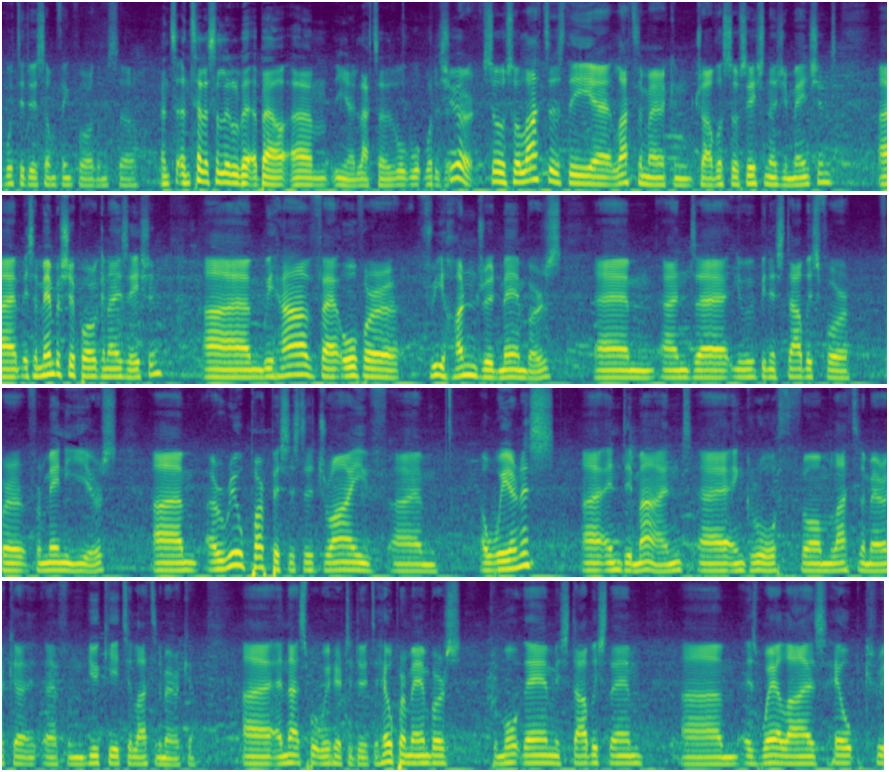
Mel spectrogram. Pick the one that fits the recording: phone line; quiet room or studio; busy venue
busy venue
